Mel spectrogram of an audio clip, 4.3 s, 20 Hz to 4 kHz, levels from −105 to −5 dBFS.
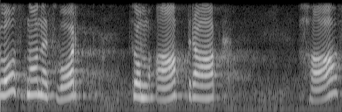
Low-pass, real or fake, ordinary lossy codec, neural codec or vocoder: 3.6 kHz; fake; none; codec, 16 kHz, 8 kbps, FunCodec, trained on LibriTTS, 25 frames a second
